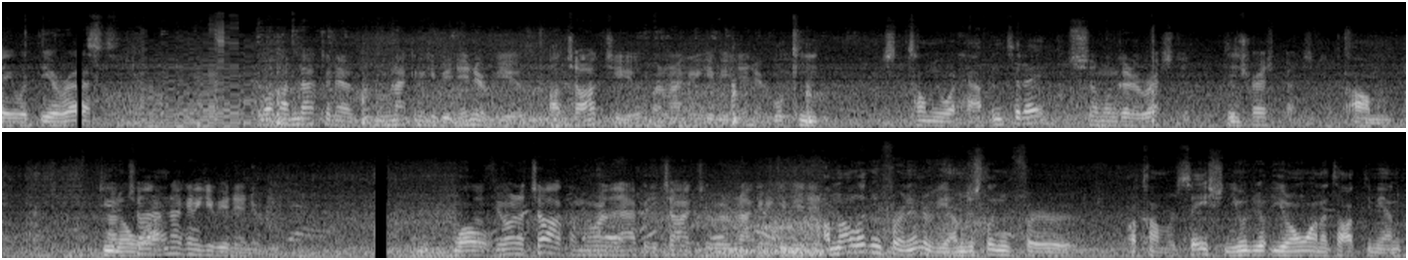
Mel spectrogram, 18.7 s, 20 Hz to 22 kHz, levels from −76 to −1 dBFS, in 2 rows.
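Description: A brief hole in the sound opens from 0.49 to 0.59 s, and a longer one from 11.84 to 11.98 s. These are digital broadcast dropouts: the receiver muted when frames were lost or failed their check. About 43 ms went missing first, then about 85 ms, which fits one lost frame and then two.

From 0.93 to 1.69 s the sound turns into a rigid, metallic buzz at 100 Hz. This is robotic sound from repeated short buffers, likely caused by new audio arriving too slowly so that a 10 ms slice is looped, with about half the real audio skipped.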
